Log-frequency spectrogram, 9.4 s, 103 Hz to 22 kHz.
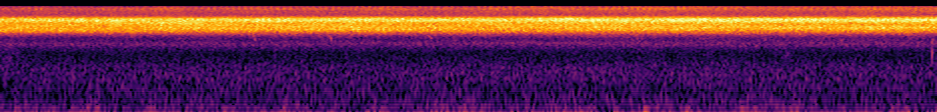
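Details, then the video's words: Summer cicadas in a hillside residential suburb of Nisshin, near Nagoya, Aichi Prefecture, Japan, at 1 PM on 28 July 2021: a continuous, steady high-pitched hiss-like drone with no breaks, over low rumbling street and walking noise. "Summer Cicadas Sounds"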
